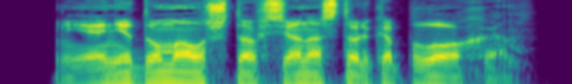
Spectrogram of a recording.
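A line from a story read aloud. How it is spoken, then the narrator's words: Gloomy voice. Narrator (Russian): мрачно сказал Эд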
